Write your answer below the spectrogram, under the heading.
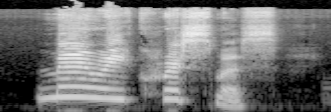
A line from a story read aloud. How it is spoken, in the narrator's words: piped up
